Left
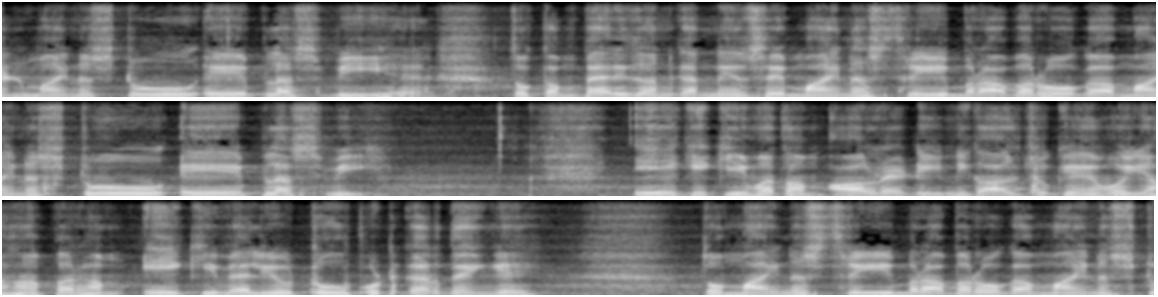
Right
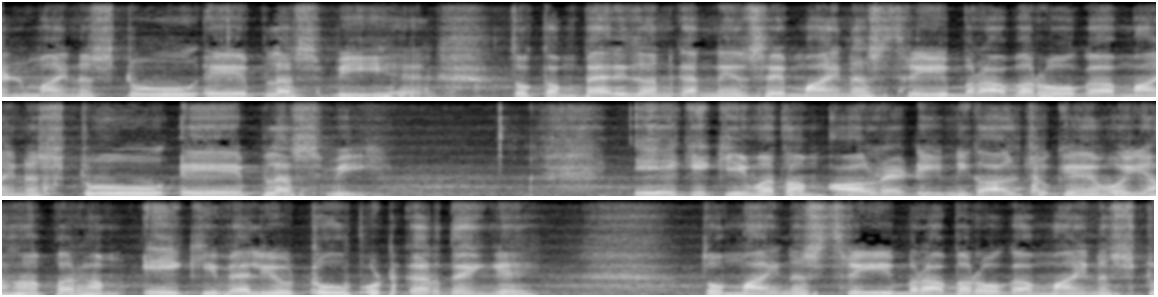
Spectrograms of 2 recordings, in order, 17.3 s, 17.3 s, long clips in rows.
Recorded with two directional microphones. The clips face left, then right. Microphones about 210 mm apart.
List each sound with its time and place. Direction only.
0.0 s a man's voice: 50° left (ahead or behind)
8.9 s a man's voice: 50° left (ahead or behind)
